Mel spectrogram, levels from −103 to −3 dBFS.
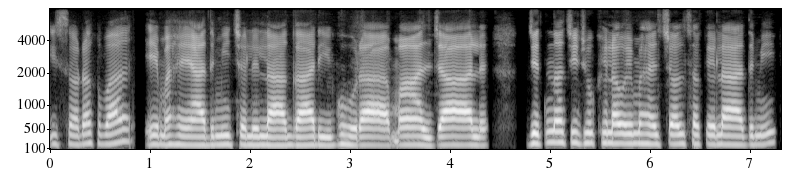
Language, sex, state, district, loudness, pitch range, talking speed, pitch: Bhojpuri, female, Bihar, Saran, -15 LUFS, 175-200 Hz, 150 wpm, 185 Hz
